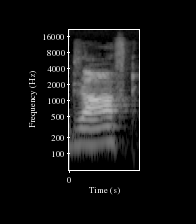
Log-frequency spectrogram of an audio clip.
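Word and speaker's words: draft: यहाँ ओ आता है, इसको हम ड्राउट कहते हैं और इसको हम ड्राफ्ट कहते हैं, इसको याद कर लेना। इसको हम ड्राफ्ट कहते हैं, इसका बोलने का प्रोनाउंसिएशन बिल्कुल अलग है, वो ड्राफ्ट नहीं है, ड्राफ्ट है पूरा, और वो ड्राउट है, ठीक है।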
